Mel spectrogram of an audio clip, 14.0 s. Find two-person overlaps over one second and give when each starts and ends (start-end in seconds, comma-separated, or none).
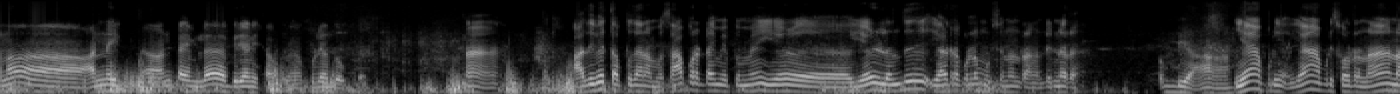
none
